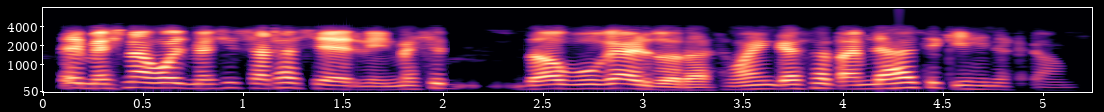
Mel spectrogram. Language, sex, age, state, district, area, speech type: Kashmiri, male, 18-30, Jammu and Kashmir, Anantnag, rural, conversation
